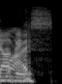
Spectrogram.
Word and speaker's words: llave: La, llave? The double L is going to be a Y sound. Yep. It's a Y, yeah, but how do you say the rest of it? I got the Llaves.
